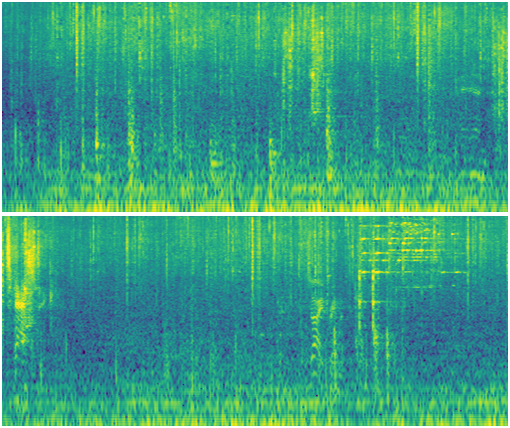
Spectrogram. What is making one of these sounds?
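A small fire crackles and hisses nearby.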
